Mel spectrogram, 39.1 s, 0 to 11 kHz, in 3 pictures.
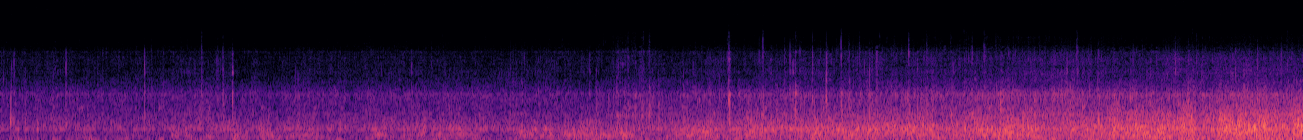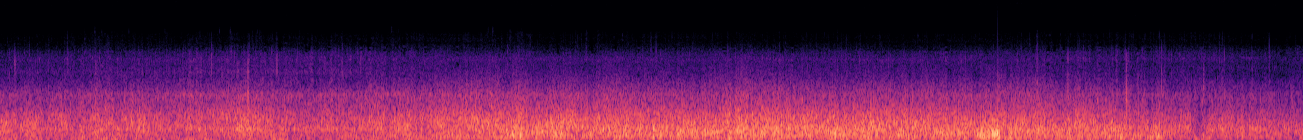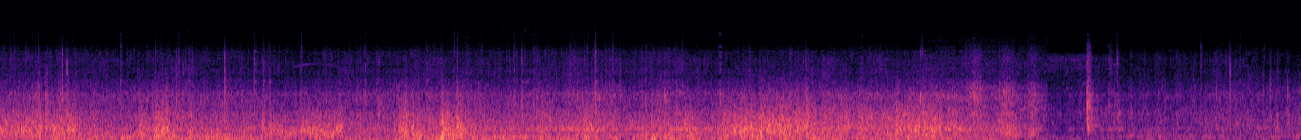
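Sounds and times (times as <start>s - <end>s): bike tyres rolling on gravel: 0.0s - 39.0s
gravel clicks: 0.0s - 39.0s
wind on microphone: 1.5s - 39.0s.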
